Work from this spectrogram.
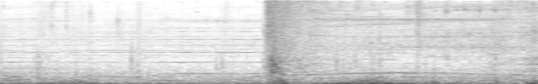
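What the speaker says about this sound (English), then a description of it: "I don't want anyone hearing the noise of me breaking any glass" A sharp shattering crash of breaking glass in the stealth video game Dishonored bursts in loudly, then a bright scattering of shards trails off over steady game ambience.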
